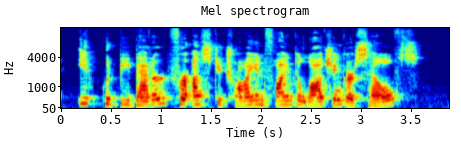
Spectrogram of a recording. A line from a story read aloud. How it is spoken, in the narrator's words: said the flower-hatted lady nervously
